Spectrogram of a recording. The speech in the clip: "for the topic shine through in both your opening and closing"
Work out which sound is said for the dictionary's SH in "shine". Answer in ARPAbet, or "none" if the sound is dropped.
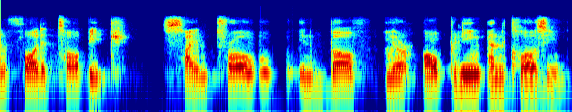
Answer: S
